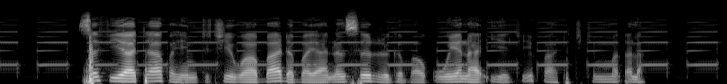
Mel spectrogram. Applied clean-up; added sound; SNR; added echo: none; Alarm; 18 dB; none.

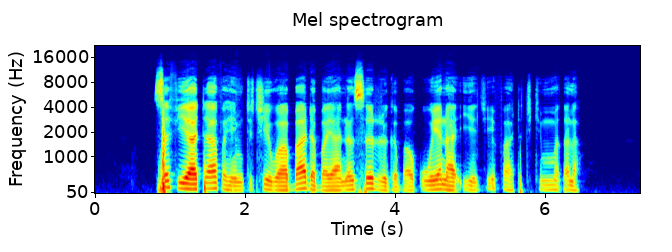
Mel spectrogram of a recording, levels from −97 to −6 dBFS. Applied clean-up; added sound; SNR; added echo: none; none; none; none.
